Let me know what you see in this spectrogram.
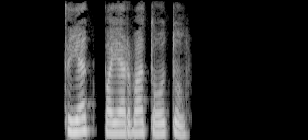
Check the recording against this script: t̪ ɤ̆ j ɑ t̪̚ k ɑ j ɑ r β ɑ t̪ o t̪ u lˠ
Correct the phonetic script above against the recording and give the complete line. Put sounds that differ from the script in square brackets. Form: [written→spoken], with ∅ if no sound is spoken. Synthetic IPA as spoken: t̪ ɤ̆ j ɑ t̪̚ [k→p] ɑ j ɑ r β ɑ t̪ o t̪ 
